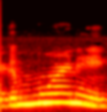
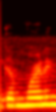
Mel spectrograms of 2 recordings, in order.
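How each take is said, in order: First: High, loud cheerful hello; cheery greeting. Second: Said in the usual way. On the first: Real, not acted. Host welcoming Doug to the live chat, loud cheery hello. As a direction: greet him with a big welcome.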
